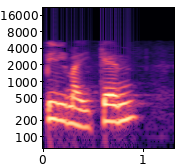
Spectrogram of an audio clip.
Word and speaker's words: Pilmaiquen: que es Pilma Iken, se escribe con Q-U-E-N, Mlicota.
